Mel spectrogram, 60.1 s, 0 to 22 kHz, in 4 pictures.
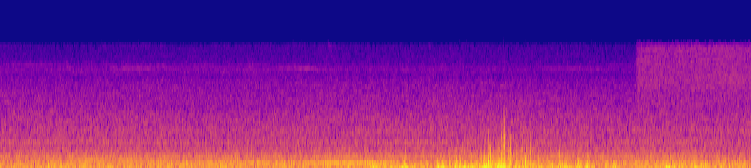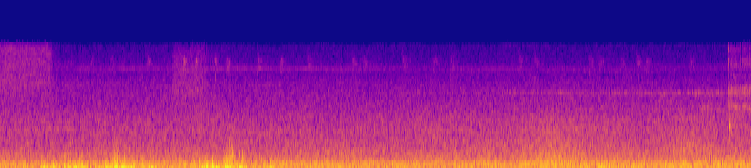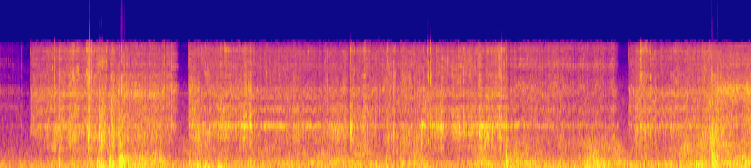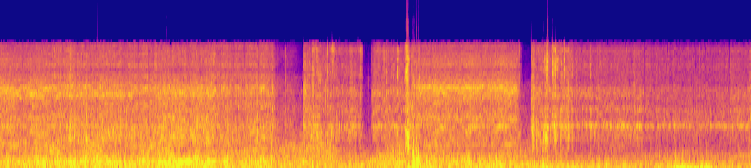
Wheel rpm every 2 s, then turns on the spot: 0, 0, 0, 0, 0, 0, 0, 0, 0, 0, 0, 0, 0, 0, 0, 100, 130, 160, 170, 170, 130, 120, 140, 140, 150, 120, 130, 120, 160, 140.
none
